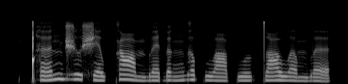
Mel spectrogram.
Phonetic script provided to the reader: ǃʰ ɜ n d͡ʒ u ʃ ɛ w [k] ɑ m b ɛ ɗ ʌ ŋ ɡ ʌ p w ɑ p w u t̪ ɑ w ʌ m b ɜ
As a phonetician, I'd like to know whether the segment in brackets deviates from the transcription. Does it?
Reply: no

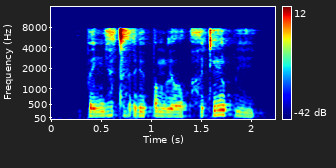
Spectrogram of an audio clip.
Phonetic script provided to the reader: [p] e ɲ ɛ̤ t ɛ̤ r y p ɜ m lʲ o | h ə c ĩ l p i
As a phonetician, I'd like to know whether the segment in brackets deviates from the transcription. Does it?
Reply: no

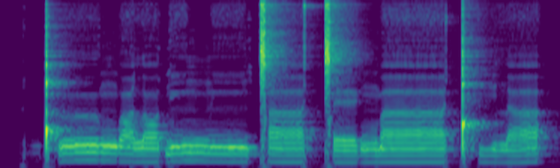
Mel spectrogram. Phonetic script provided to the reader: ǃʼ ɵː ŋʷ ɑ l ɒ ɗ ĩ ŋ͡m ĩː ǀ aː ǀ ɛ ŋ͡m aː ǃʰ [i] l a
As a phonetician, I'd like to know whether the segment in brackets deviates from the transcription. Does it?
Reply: no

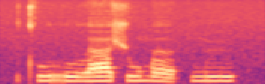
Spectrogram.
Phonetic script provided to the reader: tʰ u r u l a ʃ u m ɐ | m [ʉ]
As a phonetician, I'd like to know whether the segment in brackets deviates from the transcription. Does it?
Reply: no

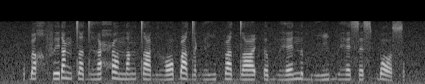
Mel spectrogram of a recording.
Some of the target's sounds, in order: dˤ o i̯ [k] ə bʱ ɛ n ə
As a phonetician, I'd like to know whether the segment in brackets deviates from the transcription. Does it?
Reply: yes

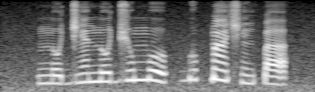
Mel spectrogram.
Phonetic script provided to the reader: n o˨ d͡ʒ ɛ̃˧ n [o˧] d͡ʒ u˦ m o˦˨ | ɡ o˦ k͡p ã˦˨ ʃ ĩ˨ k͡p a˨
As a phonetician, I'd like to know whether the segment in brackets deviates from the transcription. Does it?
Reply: no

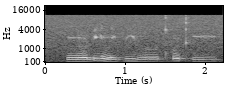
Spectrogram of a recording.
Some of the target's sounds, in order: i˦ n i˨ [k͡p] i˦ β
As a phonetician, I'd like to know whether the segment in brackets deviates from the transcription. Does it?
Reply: yes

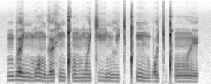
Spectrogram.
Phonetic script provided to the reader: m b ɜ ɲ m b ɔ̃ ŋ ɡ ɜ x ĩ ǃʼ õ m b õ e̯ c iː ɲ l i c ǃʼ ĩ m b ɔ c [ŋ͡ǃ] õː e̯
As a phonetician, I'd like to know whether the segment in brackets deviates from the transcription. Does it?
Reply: yes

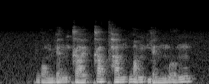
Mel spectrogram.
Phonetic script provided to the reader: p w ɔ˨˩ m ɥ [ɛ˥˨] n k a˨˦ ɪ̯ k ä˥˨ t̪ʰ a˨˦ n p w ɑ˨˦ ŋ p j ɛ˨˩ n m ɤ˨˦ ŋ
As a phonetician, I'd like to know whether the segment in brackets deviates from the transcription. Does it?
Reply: yes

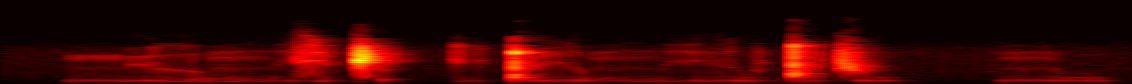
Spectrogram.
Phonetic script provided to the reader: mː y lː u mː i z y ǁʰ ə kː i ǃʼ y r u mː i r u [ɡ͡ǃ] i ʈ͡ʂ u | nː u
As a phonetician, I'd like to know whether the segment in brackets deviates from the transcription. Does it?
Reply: no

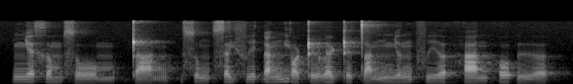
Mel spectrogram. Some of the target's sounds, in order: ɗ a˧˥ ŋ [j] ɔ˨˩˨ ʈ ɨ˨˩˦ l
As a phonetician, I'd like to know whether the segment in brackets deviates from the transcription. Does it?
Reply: no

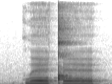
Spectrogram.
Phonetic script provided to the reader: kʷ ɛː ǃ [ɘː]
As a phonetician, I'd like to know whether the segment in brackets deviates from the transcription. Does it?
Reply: yes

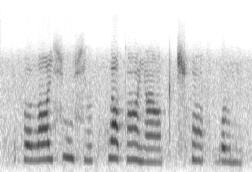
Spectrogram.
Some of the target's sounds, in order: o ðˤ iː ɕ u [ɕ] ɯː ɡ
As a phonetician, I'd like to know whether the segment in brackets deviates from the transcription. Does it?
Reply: no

